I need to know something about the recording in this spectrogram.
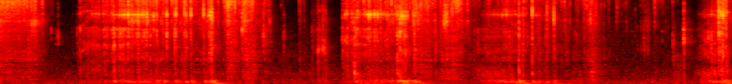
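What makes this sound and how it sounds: A metal utility-knife blade scores and crunches a solid oval bar of dry cream-white soap held in the hand, cutting it into cubes. Dense, bright, crackly scraping and crunching comes in bursts of a few seconds, separated by brief near-silent pauses. The sound is almost entirely high and crisp, with no low body.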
